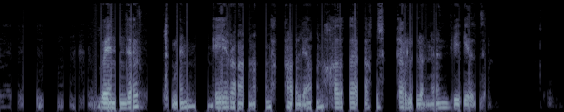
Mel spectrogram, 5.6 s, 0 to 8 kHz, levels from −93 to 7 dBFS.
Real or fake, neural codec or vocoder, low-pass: real; none; 7.2 kHz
